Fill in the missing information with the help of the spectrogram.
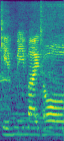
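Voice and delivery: slow, drawn-out haunting call; stretched-out spooky demand; spooky ghost voice. Acted. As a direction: moan it like a ghost demanding something back. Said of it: "it's basically Return the Slab".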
